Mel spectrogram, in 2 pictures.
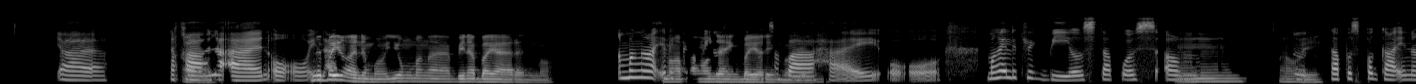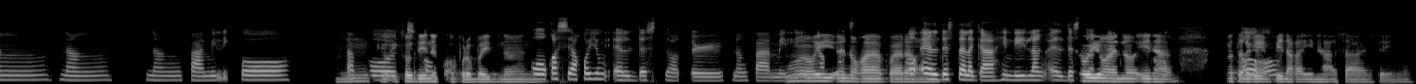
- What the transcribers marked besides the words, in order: tapping
- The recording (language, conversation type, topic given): Filipino, unstructured, Paano mo pinaplano ang iyong badyet buwan-buwan, at ano ang una mong naiisip kapag pinag-uusapan ang pagtitipid?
